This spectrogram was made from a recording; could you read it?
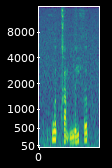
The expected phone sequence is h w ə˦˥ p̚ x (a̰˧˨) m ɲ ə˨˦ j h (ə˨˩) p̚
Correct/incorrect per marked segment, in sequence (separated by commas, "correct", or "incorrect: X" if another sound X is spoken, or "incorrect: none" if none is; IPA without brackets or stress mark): correct, incorrect: ə˦˥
